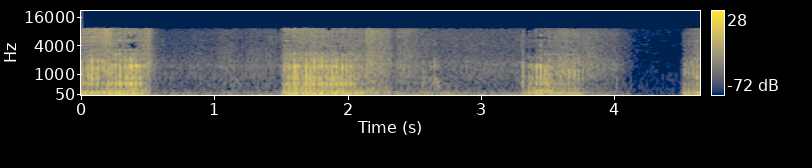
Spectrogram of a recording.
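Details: Three gruff wild boar bursts, the middle one longest and most growling, each low and raspy and separated by quiet pauses of about a second.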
